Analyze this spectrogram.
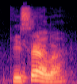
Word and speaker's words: Gisela: It's Gisela, but in Spanish. Gisela.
